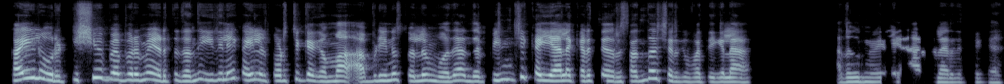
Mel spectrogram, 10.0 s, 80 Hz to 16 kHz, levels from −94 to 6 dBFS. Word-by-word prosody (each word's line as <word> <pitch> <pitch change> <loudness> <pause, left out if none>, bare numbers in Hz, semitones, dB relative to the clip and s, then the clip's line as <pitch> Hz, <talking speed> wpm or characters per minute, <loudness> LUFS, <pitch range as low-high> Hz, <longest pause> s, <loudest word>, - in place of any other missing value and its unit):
கையில 335 +5 +7
ஒரு 220 - 0
டிஷ்யூ 365 +8 +2
பேப்பருமே 260 +1 +3
எடுத்து 225 +3 -3
தந்து, 250 +7 -1
"இதுலயே 280 +6 -1
கையில 255 0 +3
துடச்சுக்கோங்கம்மா" 225 -3 0 0.2
அப்டின்னு 235 +6 -1
சொல்லும்போது, 225 -2 0
அந்த 210 -1 -2 0.2
பிஞ்சு 285 +9 -2
கையால 235 -1 +6
கெடச்ச 220 0 0
ஒரு 195 - -5
சந்தோஷம் 255 +3 -1
இருக்கு 190 -1 -9
பாத்தீங்களா, 185 0 -1 1.0
அது 185 +1 -6
உண்மையிலயே 185 0 -9
ஆறுதல 175 -1 -6
இருந்துச்சுங்க. 170 0 -16
230 Hz, 135 wpm, -23 LUFS, 195-260 Hz, 1.0 s, கையில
